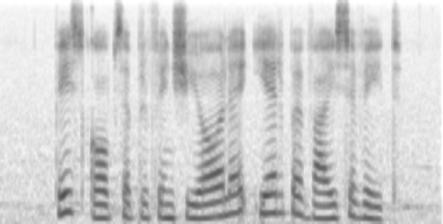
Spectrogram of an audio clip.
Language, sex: Afrikaans, female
